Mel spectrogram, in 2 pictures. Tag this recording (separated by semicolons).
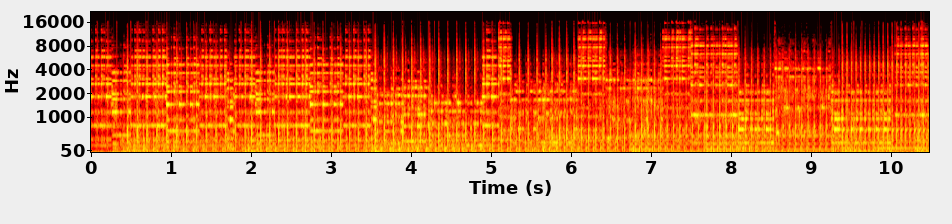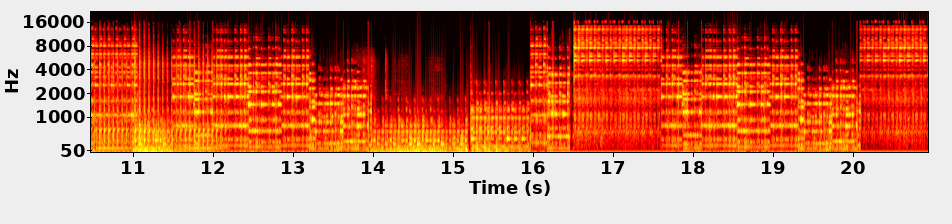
phone; mobile; cell; call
